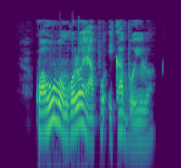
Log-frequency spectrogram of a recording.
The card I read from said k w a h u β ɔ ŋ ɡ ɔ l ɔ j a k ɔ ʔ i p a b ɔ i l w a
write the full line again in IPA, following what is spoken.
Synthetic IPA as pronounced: k w a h u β ɔ ŋ ɡ ɔ l ɔ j a p ɔ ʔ i k a b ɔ i l w a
